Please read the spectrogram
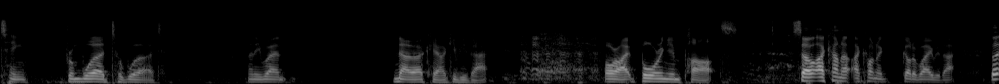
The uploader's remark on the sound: Holds a packed marquee in the palm of his hand at the 2022 North Cornwall Book Festival.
